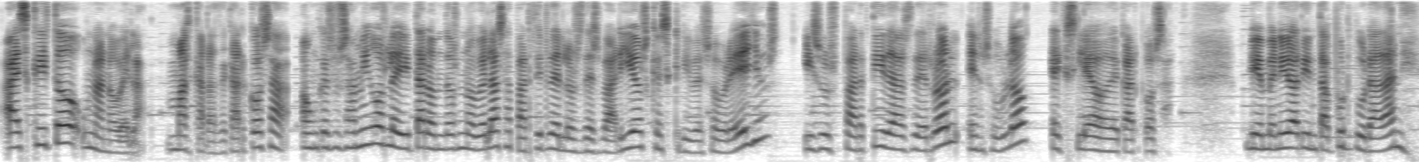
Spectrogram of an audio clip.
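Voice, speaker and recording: Female radio host, Spain accent, conversational interviewing style, slightly low voice, faint music underneath.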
